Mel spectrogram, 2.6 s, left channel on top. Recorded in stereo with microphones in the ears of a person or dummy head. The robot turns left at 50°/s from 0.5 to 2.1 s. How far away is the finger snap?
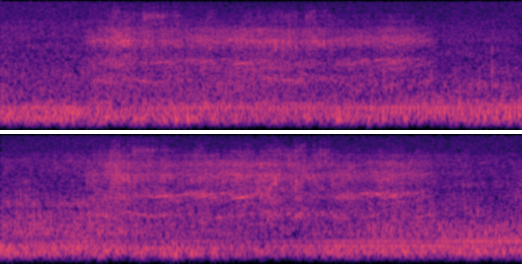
No finger snap in this recording.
